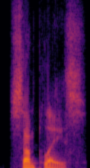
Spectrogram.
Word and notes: someplace: American English

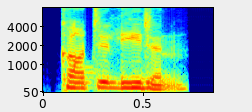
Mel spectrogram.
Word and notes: cotyledon: Indian

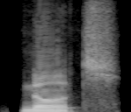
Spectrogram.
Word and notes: nuts: American English

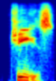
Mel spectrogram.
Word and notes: Jeez: American English

